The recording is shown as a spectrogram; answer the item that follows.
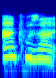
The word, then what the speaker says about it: cousin: cousin d'accord donc de nouveau on répète ici un cousin il y à un seul s on prononce the ici un coussin il y à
